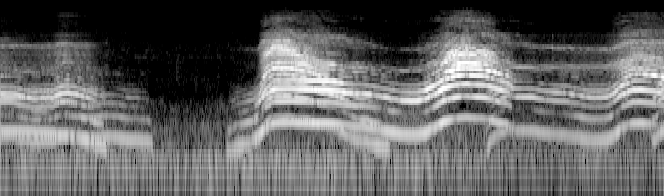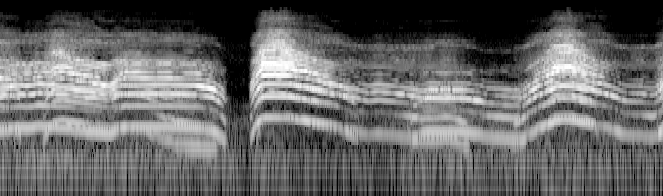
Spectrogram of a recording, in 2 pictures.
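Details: Free-roaming village cats fighting, a domestic kampung cat among them: long, wavering yowls rising and falling in pitch, several drawn-out howls in overlapping bouts with brief pauses, swelling into louder, harsher cries near the middle and end.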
